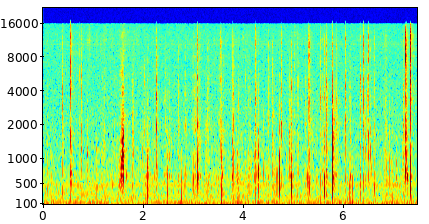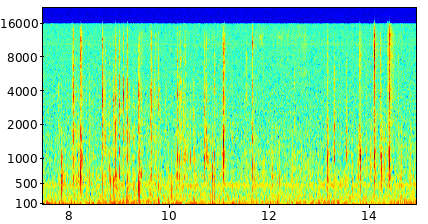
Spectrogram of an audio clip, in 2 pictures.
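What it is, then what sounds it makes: Plastic desk calculator. Long painted nails tap on the keys and hollow casing of a handheld plastic desktop calculator held upright. Many quick, dry clicks with bright edges die away almost instantly, scattered irregularly over a faint low hum.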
